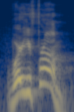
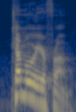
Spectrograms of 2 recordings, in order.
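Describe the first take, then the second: First: Lilting question, rising to win approval; seeking rapport. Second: Falling, self-assured command with a little sass; cocky command. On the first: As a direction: let it lilt up, seeking rapport. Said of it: "listen even how the tonality changes". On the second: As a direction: say it like you already own the room. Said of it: "That's got that sort of cocky". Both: Shown as a demonstration.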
